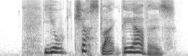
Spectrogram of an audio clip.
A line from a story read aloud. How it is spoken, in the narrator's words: said Blenkinthrope sadly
